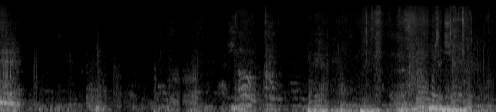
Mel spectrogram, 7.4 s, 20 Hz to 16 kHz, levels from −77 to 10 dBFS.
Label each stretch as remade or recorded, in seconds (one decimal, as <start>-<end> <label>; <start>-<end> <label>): 0.0-6.3 recorded; 6.3-7.0 remade; 7.0-7.4 recorded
